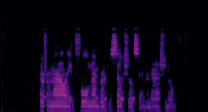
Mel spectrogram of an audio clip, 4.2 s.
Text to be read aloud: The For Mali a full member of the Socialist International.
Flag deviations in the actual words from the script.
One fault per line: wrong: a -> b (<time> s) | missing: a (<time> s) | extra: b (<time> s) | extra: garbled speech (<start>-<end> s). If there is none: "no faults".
no faults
